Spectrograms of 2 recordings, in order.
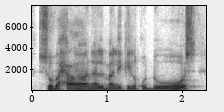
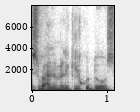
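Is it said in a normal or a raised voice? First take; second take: raised; normal. First: It is said in a slightly raised voice. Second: It is said in a normal voice.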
